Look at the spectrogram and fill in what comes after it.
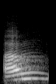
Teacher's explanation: mim mati izhar syafawi dimatikan dengan jelas dan terang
